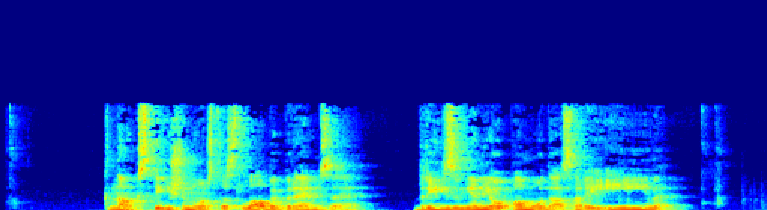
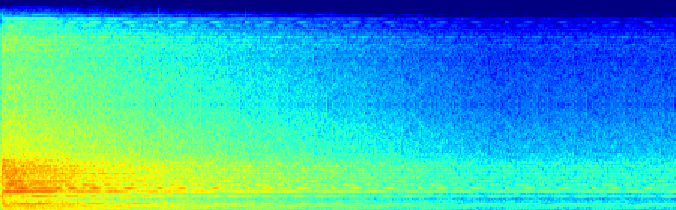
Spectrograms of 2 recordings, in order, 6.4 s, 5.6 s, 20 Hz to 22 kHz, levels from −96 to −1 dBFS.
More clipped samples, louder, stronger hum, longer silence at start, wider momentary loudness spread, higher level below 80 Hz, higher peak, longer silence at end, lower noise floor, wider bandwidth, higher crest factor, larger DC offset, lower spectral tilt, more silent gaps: neither; second, -24 LUFS vs -19 LUFS; neither; first, 0.85 s vs 0 s; second, 9 LU vs 26 LU; about the same, -58 dBFS vs -56 dBFS; about the same, -8 dBFS vs -6 dBFS; first, 0.75 s vs 0 s; first, -80 dBFS vs -46 dBFS; second, 11.5 kHz vs over 20 kHz; about the same, 16 dB vs 20 dB; neither; first, -5.5 dB/octave vs 0 dB/octave; neither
